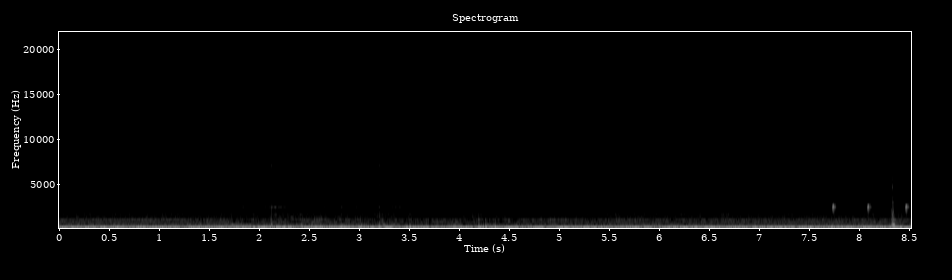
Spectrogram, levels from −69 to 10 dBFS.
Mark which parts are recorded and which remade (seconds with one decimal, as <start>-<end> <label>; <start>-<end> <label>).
0.0-1.7 recorded; 1.7-4.9 remade; 4.9-8.5 recorded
